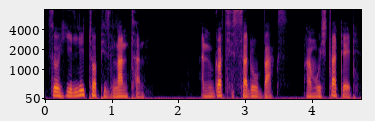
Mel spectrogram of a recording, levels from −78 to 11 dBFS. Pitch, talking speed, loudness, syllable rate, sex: 105 Hz, 175 wpm, -23 LUFS, 4.7 syllables/s, male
